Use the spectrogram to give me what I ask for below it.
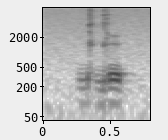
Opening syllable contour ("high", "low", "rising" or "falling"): falling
